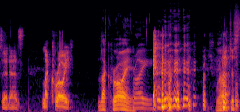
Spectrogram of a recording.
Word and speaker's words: LaCroix: exploring the cult of Lacroix the pronounce that right Lacroix there are two ways of saying it many people who are fancy like to use the French way to go with liqueur and then there is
